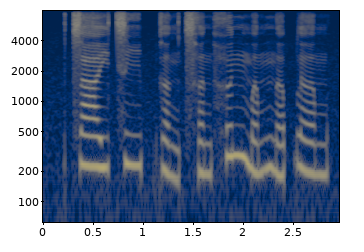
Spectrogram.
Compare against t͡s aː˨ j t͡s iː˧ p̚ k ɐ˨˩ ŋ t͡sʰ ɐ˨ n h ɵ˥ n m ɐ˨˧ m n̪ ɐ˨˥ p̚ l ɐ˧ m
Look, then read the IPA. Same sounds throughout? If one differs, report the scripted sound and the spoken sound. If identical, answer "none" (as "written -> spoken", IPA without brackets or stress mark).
iː˧ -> iː˨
